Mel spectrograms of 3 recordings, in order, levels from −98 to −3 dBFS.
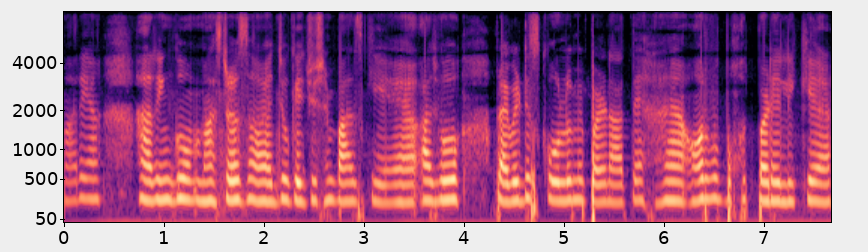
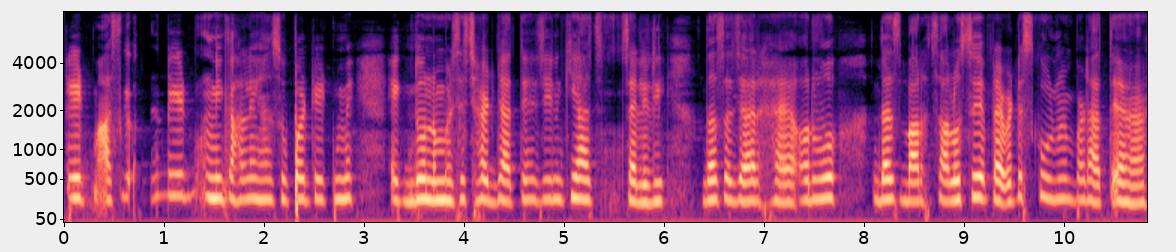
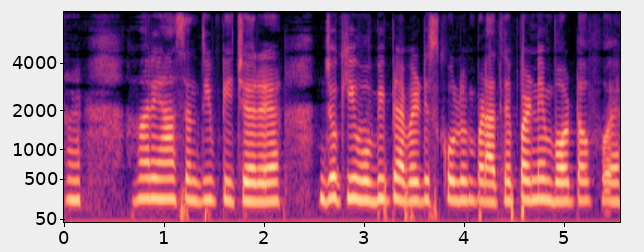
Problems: constant background noise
